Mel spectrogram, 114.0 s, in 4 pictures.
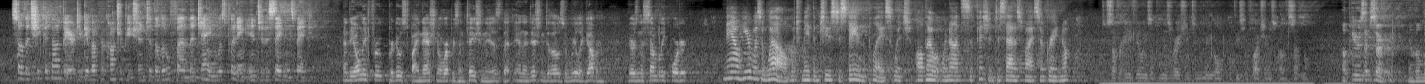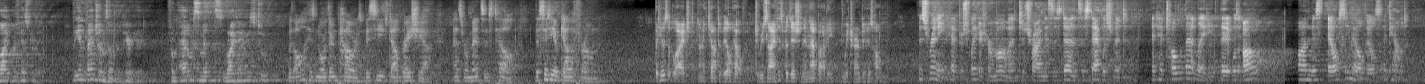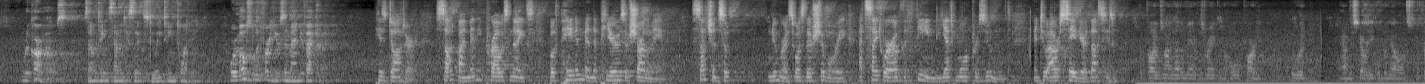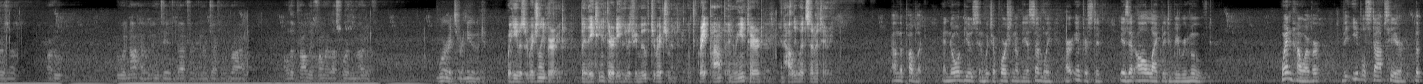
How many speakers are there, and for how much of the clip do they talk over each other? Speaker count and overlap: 7, no overlap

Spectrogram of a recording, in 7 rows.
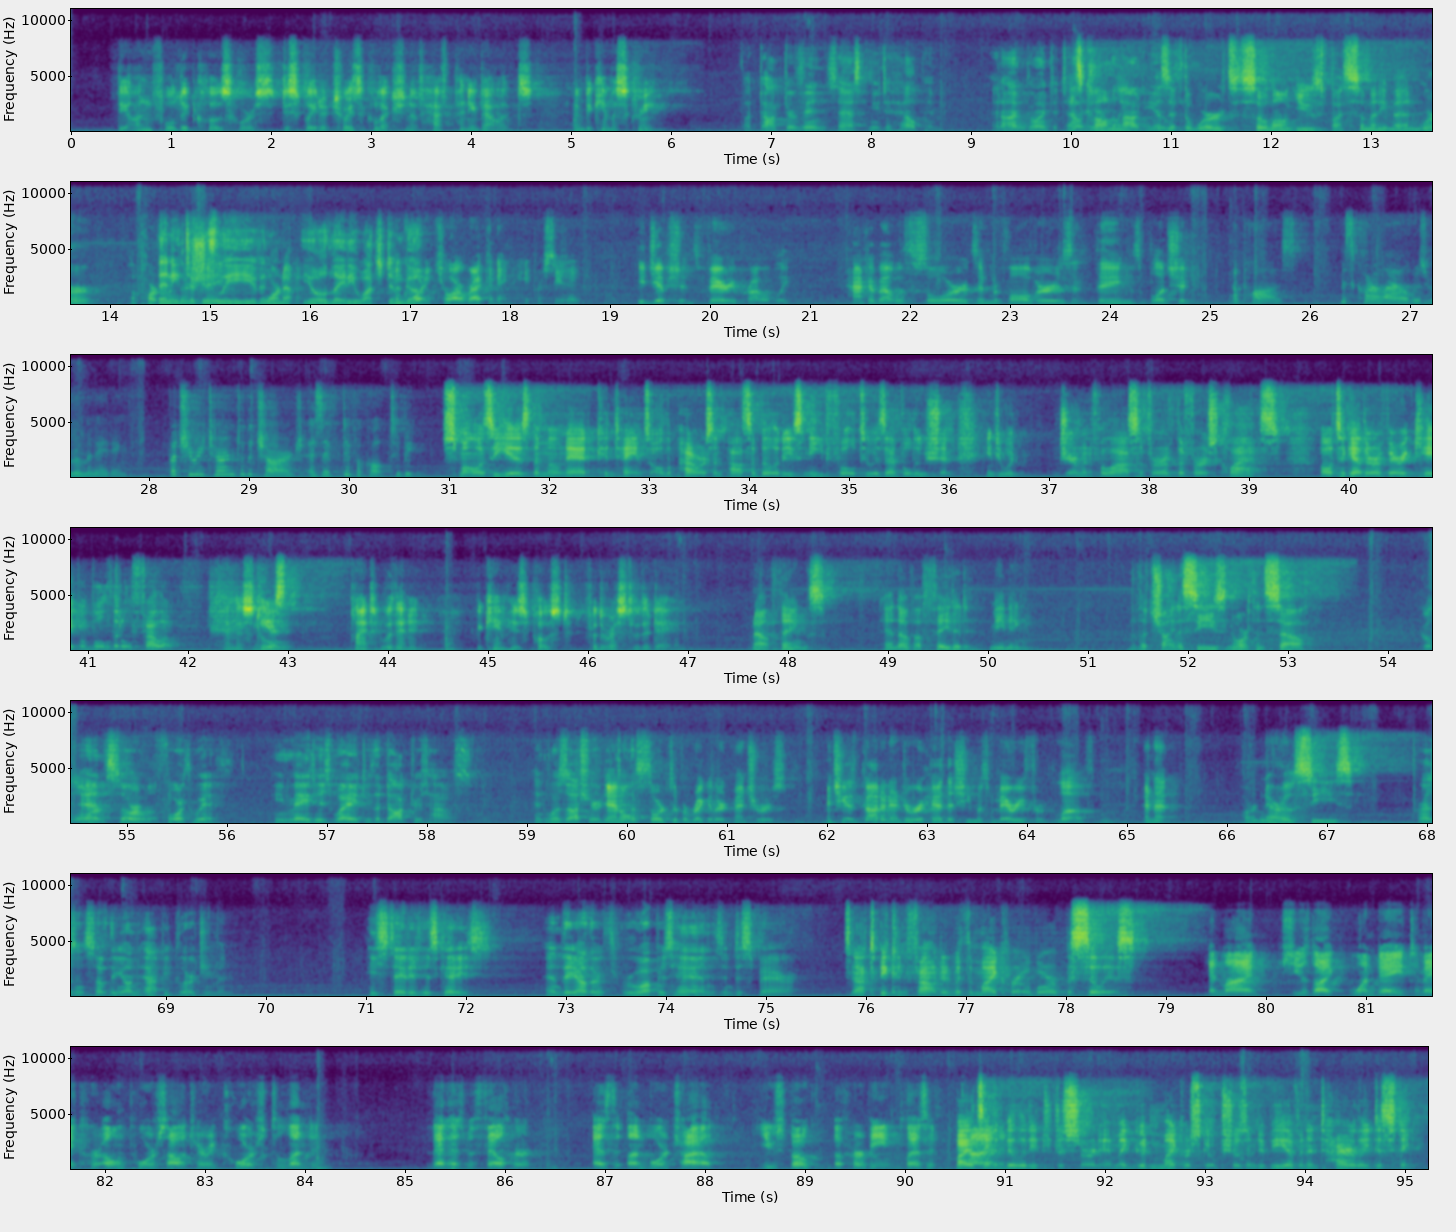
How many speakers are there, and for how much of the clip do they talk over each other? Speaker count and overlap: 8, about 6%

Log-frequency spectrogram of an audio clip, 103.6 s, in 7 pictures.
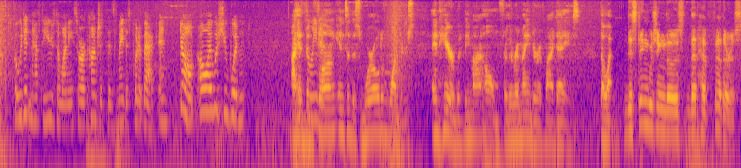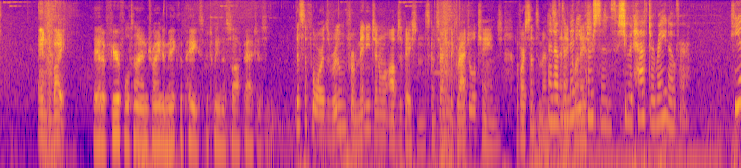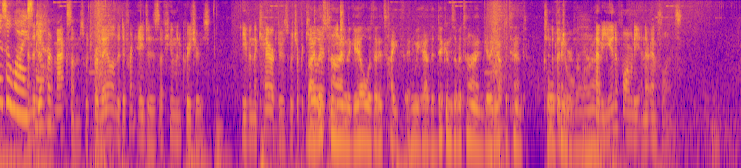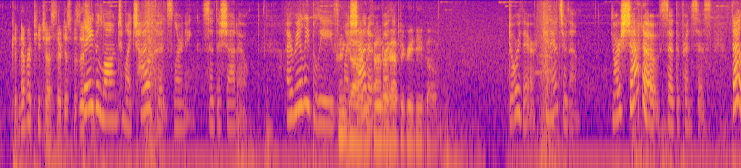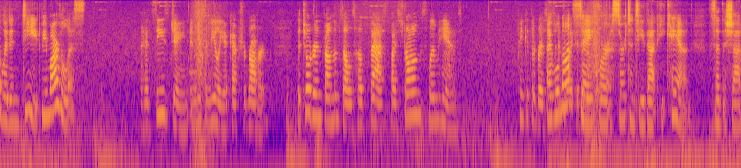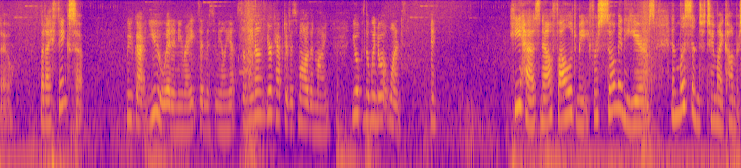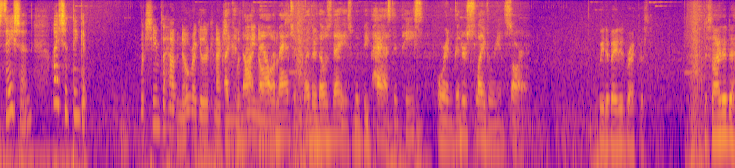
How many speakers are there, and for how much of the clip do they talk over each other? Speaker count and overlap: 6, about 9%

